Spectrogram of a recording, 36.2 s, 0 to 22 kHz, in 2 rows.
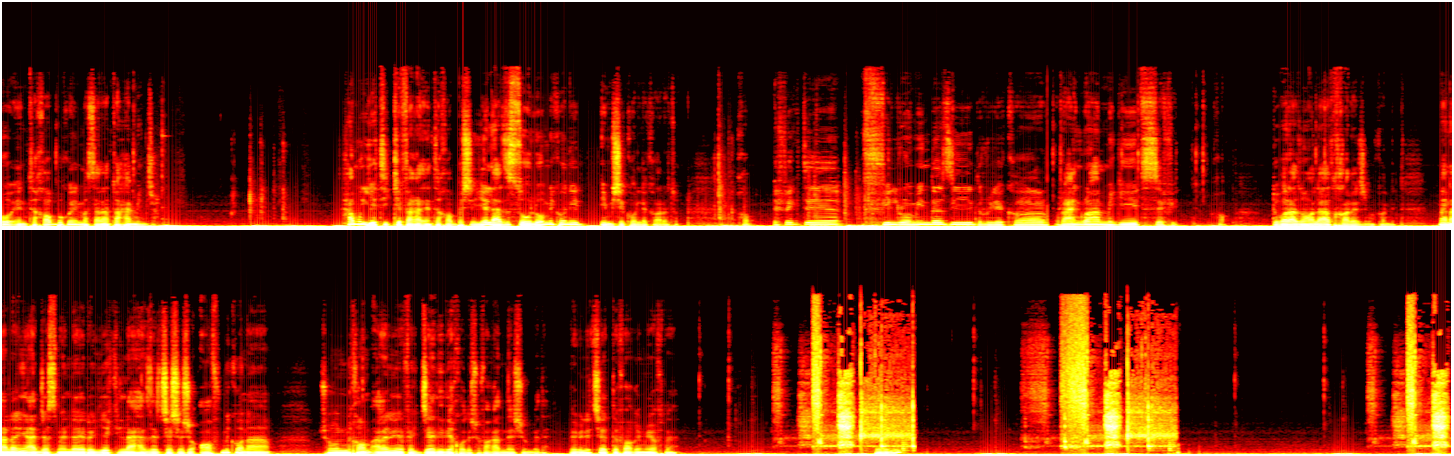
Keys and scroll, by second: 2.9 alt+], 8.8 ctrl+space.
